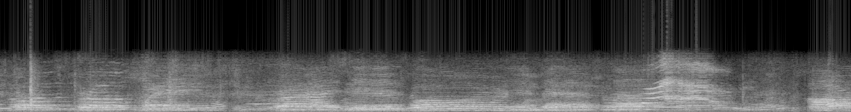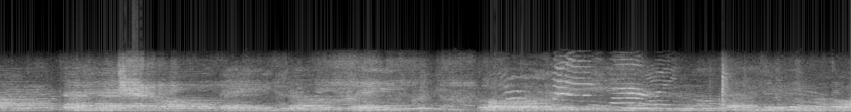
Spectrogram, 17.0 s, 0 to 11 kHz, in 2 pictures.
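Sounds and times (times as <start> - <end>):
group of people singing: 0.0 - 17.0.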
